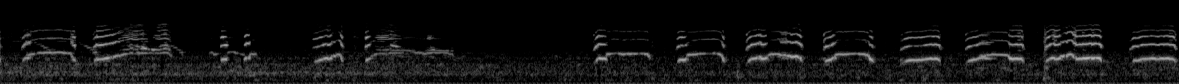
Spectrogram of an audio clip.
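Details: At a Koszalin nest on 19 May 2022, a peregrine falcon feeding gives a run of arched, whining calls repeated roughly every 0.7 seconds after an irregular opening burst of shorter, rougher notes.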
